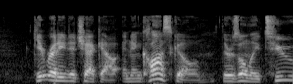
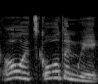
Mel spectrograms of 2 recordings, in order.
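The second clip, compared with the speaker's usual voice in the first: much higher, soft customer-service voice; card company operator excusing herself, much higher and softer; mock phone rep voice; 13 semitones higher, 6 dB quieter than usual. Card company rep quoted by caller.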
